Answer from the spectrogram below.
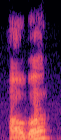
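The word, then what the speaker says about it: Avaguṇṭhana: So the tongue should touch the upper portion of the mouth.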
